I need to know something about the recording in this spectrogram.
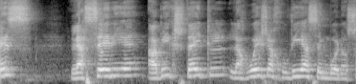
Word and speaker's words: Shtetl: Claro, claro, Shtetl, Bueno, como mi se bobe, escribe, obvio. claro, se escribe sin I, Shtetl, ¿no?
